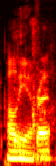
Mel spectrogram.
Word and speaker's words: Poilievre: Uh, on that note, uh, Pierre Pol- Poilievre, I don't exactly know mm-hmm. how to pronounce his last name. Sorry, Poilievre. Poilievre. Okay.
